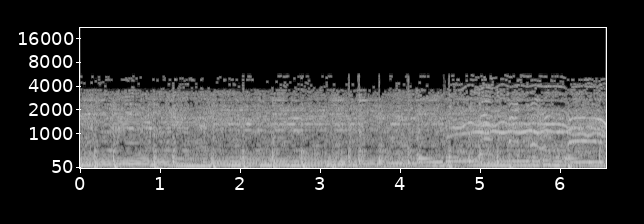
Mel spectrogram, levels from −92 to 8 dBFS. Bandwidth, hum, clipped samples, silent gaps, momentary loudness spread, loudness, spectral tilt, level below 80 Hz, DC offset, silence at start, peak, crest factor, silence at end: 5.8 kHz; none; under 0.1%; none; 3 LU; -17 LUFS; -4 dB/octave; -32 dBFS; under 0.1%; 0 s; -4 dBFS; 14 dB; 0 s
